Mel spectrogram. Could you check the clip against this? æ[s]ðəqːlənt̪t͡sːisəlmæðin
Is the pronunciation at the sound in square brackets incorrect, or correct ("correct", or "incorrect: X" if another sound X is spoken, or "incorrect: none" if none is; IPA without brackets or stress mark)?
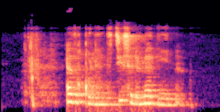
incorrect: none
